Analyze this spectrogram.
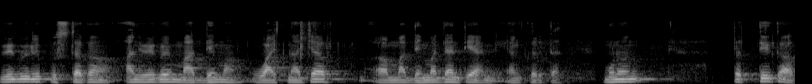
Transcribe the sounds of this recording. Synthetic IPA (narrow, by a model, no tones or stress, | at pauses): ʋeɡʋeɡɭepust̪əkãːniʋeɡɭemad̪ʱjəmaʋat͡ɕnat͡ɕja | mad̪ʱjəmat̪jãnt̪eã̰ŋkəɾt̪at̪ | m̤əɽ̃uːn | pɾət̪jeka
